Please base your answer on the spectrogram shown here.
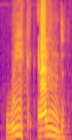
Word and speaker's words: weekend: the week which is week end so we have to save it with a stress on week week end week end so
